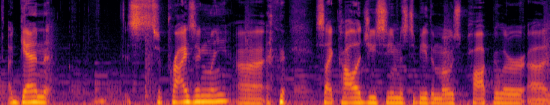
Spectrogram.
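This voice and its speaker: A young man hosting a solo science podcast, chatting casually with a congested, nasal voice and lots of ums and restarts. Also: mid-range voice. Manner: rambling, filler-heavy, relaxed. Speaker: podcast host.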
